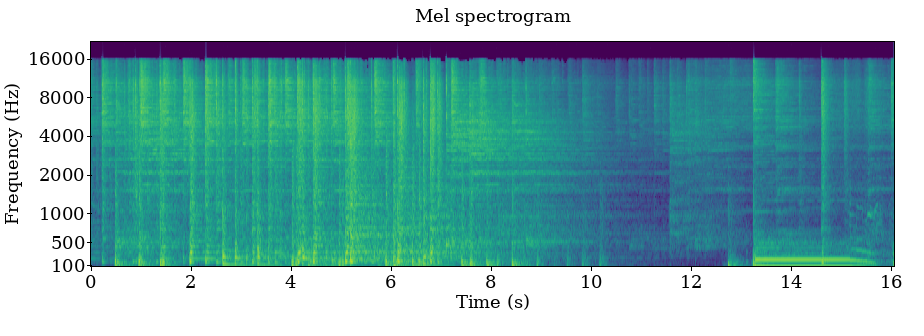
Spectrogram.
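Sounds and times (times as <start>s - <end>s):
drum kit with crashing cymbals: 0.0s - 16.0s
loud sustained low note: 13.3s - 16.0s.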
